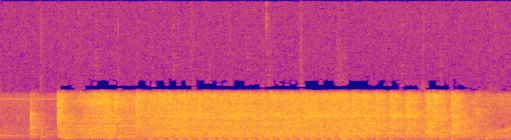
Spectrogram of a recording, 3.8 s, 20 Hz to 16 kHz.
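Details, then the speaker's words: 16.5 HP Briggs & Stratton mower engine after starter taken apart and found dry: sluggish even cranking about 2.5 beats a second, not catching, hangs at compression point; owner unsure if it has compression release; slow cranking. "I don't know if this thing has a compression release or not but I can hear it turn until it hits that compression point"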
